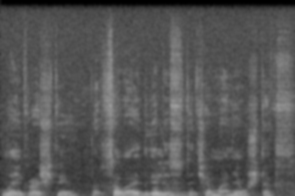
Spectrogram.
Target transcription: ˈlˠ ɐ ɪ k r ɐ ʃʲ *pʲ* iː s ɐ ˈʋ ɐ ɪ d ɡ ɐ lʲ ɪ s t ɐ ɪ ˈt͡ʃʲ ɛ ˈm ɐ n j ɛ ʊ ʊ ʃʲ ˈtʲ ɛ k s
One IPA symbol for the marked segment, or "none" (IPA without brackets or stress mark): tʲ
